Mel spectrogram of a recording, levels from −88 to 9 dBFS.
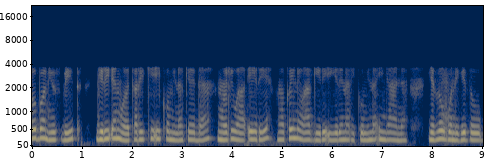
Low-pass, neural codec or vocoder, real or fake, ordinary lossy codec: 3.6 kHz; codec, 16 kHz, 0.8 kbps, ZipCodec; fake; none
